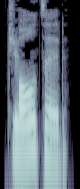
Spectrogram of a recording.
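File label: "jolted", British English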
